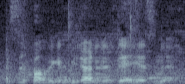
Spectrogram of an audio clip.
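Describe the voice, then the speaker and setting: A man's voice: mid-range voice, racing. A man hosting a casual vlog outdoors, joking easily and laughing often. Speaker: vlog host. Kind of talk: casual vlog chat and narration. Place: outdoor rural building site. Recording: noisy outdoor ambience.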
